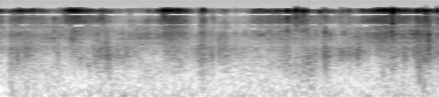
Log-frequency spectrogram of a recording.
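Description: Faint, soft footsteps through dry prairie grass, a step about every half second, the whole very quiet.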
